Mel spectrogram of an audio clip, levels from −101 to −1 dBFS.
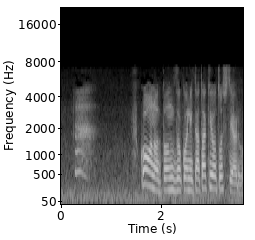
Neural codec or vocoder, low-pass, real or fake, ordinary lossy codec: none; 7.2 kHz; real; none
